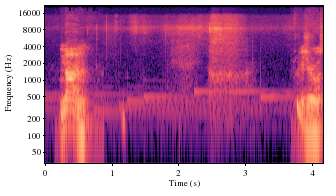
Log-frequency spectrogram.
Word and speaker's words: naan: Naan, that's my favorite bread. None. Yeah. Not none. Naan.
